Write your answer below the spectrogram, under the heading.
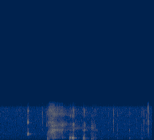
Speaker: Baby hiccuping. Take one. Good sound.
